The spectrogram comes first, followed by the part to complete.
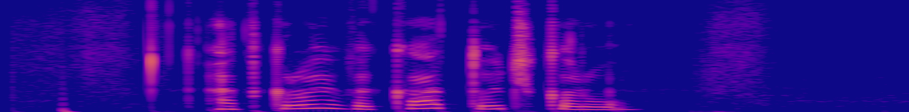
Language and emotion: Russian, neutral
